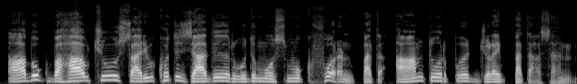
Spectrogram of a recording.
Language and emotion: Kashmiri, neutral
